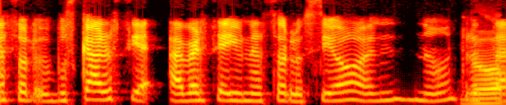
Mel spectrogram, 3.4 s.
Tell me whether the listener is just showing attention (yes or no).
no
